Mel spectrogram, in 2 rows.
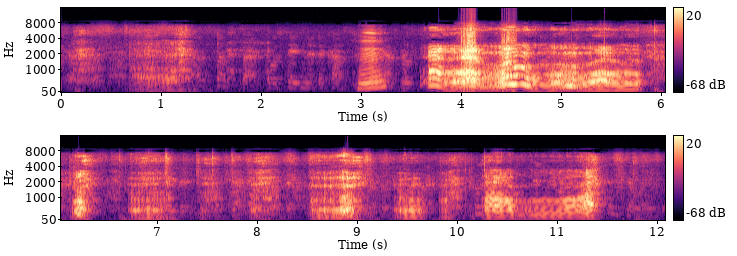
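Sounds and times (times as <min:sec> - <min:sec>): dog wavering vocalisations: 0:03.6 - 0:07.2, 0:08.0 - 0:11.5.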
